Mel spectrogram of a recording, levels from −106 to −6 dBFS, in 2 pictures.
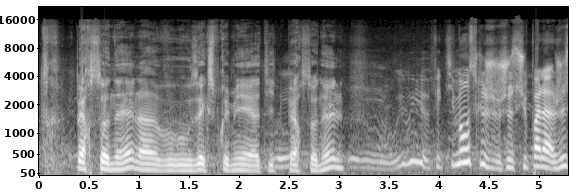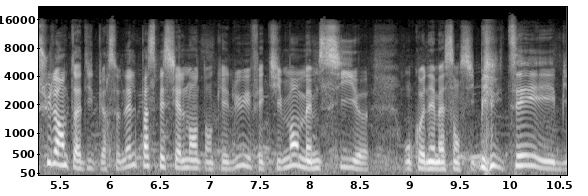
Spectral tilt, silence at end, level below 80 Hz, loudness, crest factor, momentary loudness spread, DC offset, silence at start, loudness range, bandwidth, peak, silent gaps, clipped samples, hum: -5 dB/octave; 0 s; -48 dBFS; -17 LUFS; 16 dB; 12 LU; under 0.1%; 0 s; 4 LU; 15.5 kHz; 0 dBFS; none; under 0.1%; none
